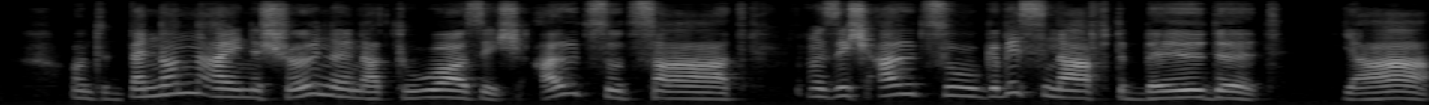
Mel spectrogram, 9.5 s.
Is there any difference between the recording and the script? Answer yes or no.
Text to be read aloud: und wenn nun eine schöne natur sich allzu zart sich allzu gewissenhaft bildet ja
no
